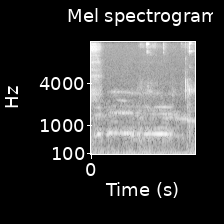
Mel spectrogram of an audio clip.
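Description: A faint rooster crowing in the distance: one long, steady call lasting about a second and a half.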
